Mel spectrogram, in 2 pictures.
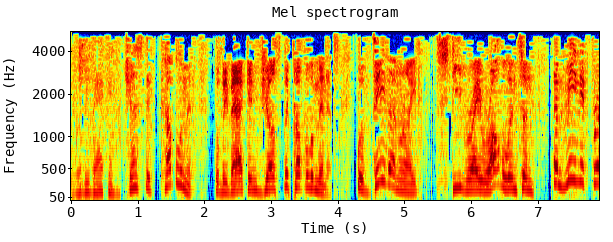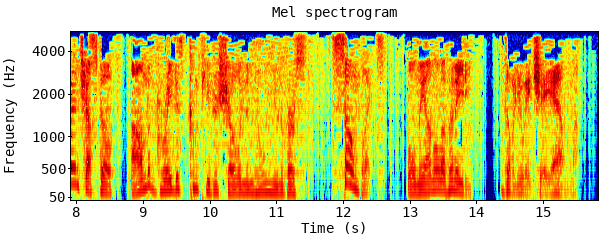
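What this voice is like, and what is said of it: Smooth FM radio announcer voice. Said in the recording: “put on my FM voice”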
